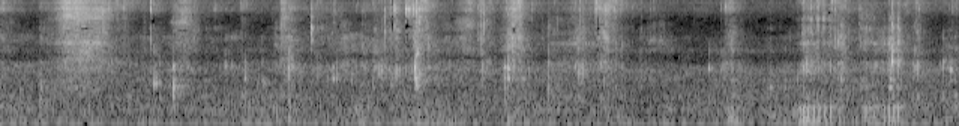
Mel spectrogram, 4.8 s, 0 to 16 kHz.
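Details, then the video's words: Two female French Bulldogs, mother Ume (3 years 1 month) and daughter Roku (1 year 6 months), gnaw deer antler indoors; quiet scattered crunchy clicks and scrapes over a low steady room hum, with a louder thump near the end. "french bulldog フレンチブルドッグの親子がただ鹿の角を食べるだけの動画！"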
